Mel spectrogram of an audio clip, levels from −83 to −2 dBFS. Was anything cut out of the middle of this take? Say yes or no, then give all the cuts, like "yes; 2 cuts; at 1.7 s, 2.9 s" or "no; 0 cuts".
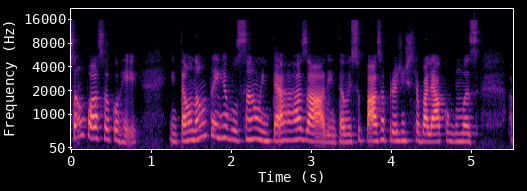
no; 0 cuts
